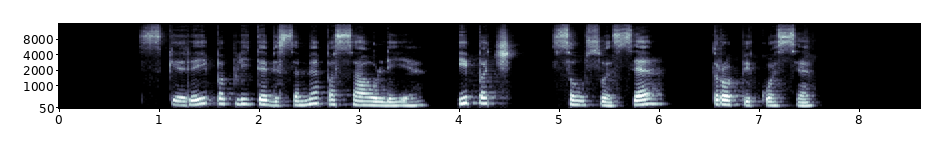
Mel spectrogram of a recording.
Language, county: Lithuanian, Panevėžys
